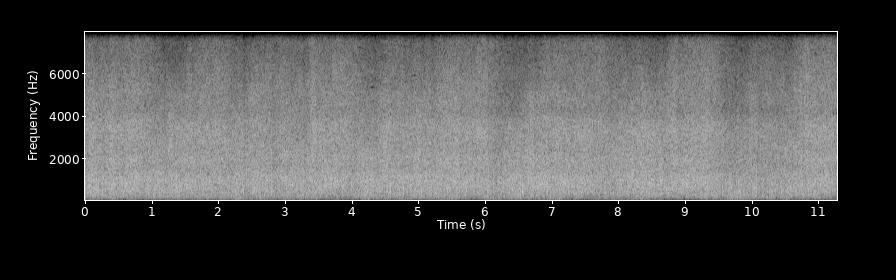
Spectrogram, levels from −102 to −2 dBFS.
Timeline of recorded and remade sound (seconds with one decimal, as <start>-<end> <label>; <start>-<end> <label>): 0.0-8.1 recorded; 8.1-8.9 remade; 8.9-11.3 recorded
